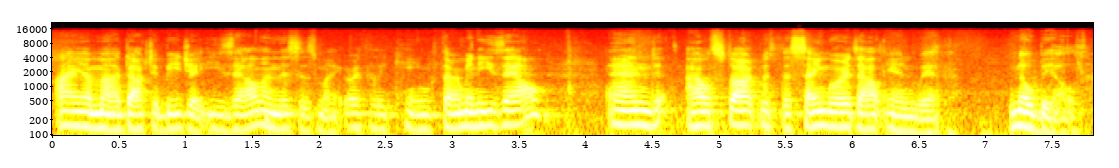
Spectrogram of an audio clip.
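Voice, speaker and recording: In an American accent, a woman talks with fairly even intonation at a very deep, low pitch. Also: moderate pace. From Florida, Orlando area. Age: 70s. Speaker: retired hospital consultant, public commenter. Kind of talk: public comment. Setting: county board meeting.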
